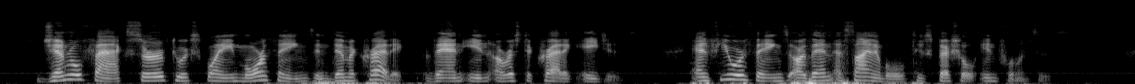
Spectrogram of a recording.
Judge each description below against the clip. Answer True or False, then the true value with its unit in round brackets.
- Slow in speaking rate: True (115 wpm)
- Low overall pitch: False (160 Hz)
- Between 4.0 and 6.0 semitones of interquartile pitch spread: False (2.8 semitones)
